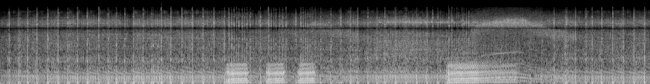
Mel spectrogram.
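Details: Echo two-stroke string trimmer, started on choke with primer pulls after decarbonizer in the cylinder; smoky at first, has an i30 recoil starter. High buzz that holds steady through three quick blips and one longer rev, climbing and dropping cleanly: normal running.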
